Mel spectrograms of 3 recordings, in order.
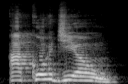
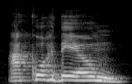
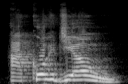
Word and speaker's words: acordeão: Accordion, acordeão, acordeão. This is how we pronounce here in Rio de Janeiro. In some other parts, people might pronounce like acordeão, acordeão. But here is acordeão, acordeão.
